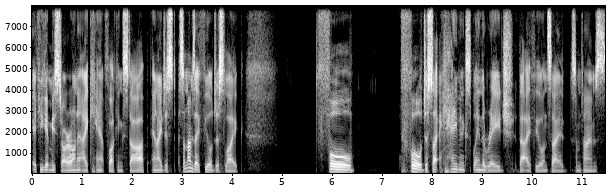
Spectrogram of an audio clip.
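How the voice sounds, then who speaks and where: A man with an American accent and a fairly low pitch speaks at a moderate pace with fairly even intonation and long, frequent pauses, the sound dry and close with no echo. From US, with much time in the UK. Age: 20s. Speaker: musician. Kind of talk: casual talk about his song lyrics. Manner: casual, many fillers and restarts.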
